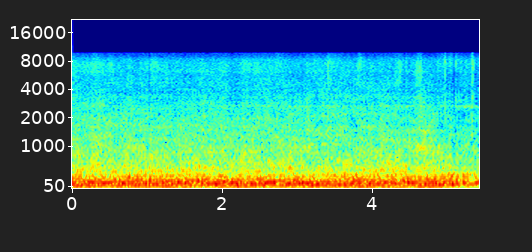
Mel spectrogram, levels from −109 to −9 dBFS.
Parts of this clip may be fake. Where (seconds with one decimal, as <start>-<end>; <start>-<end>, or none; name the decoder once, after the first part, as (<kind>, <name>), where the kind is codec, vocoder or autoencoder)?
0.0-5.4 (codec, SNAC)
